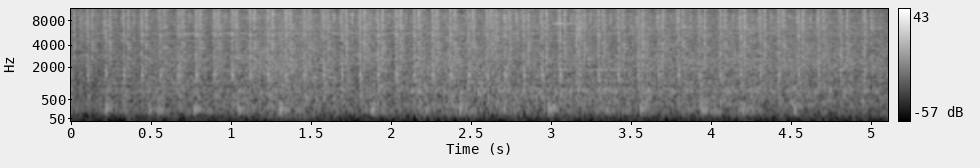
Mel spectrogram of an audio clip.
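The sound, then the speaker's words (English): A sewing machine runs during a sewing class for women, giving a steady, rapid mechanical clatter with an even rhythm. It holds at a constant level throughout, with no voices. “These women are getting trained on two kinds of sewing machines. One is a treadle machine.”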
